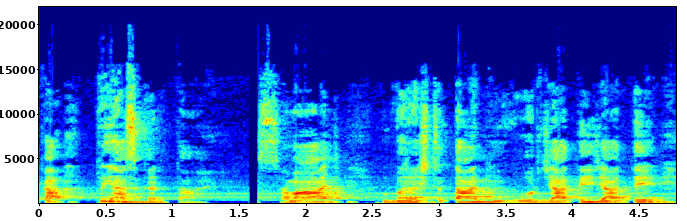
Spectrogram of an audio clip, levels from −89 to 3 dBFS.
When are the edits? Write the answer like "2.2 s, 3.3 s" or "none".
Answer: 1.7 s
